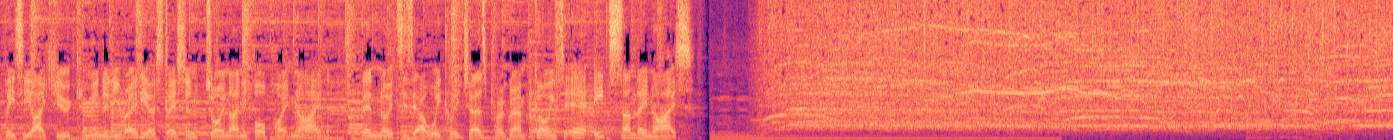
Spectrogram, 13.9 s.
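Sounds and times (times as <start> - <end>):
speech: 0.0 - 7.1
studio audience applause: 7.5 - 13.9
studio audience cheers and whoops: 7.5 - 13.9.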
